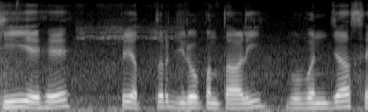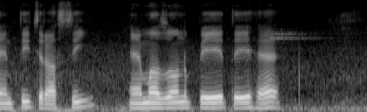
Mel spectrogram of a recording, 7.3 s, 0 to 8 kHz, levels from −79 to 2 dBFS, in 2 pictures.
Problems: constant background noise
